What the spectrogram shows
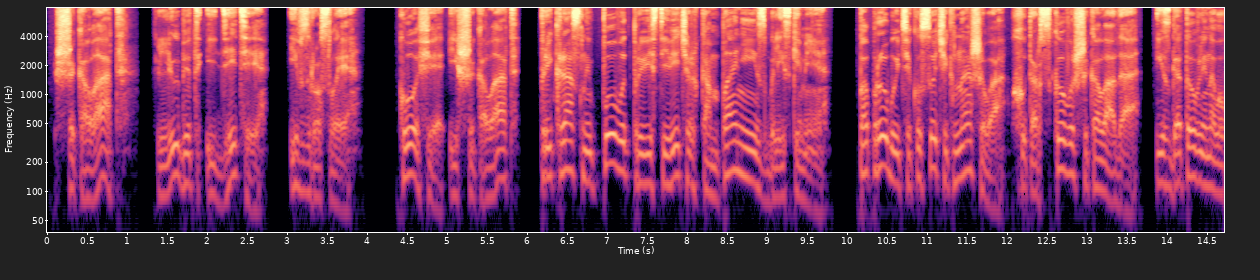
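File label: Russian male example Sweet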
